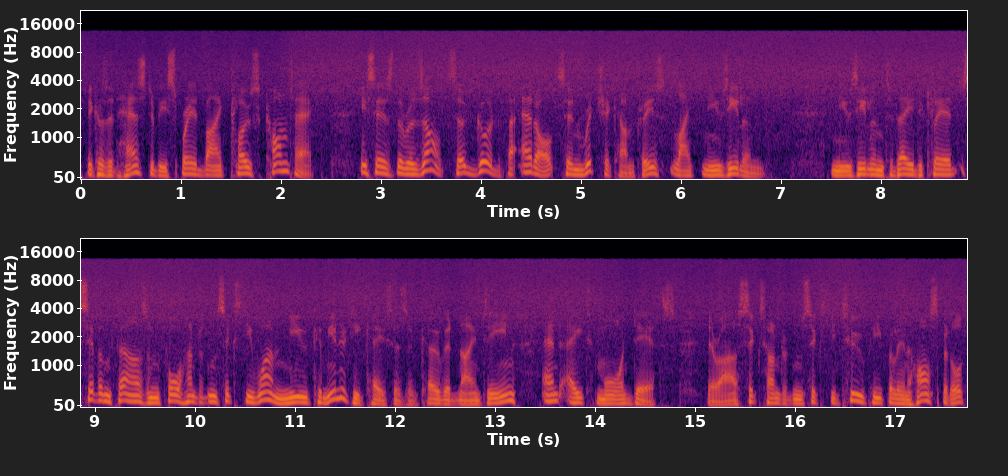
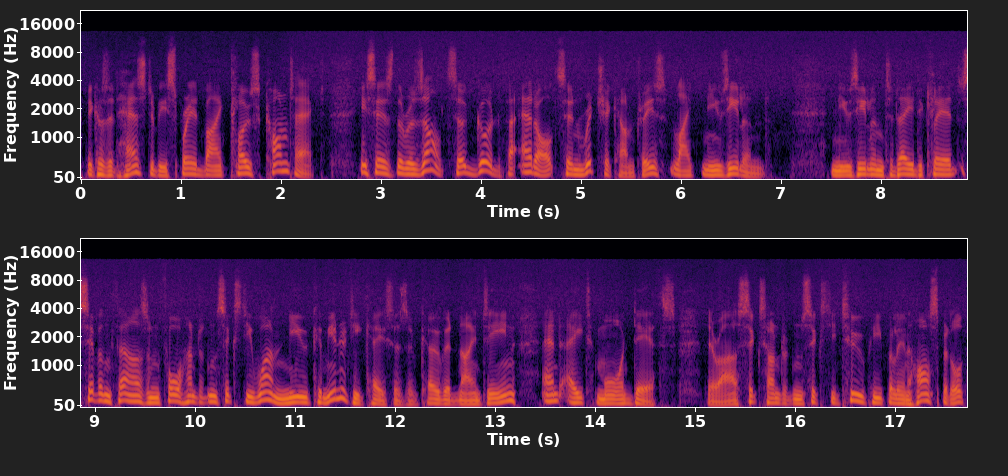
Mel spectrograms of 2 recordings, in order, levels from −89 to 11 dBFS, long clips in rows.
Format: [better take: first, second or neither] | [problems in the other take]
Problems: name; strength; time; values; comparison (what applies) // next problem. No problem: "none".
second | hiss; loud; throughout; 10 dB below the speech; faint in the second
